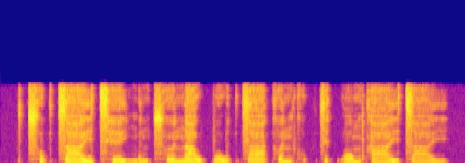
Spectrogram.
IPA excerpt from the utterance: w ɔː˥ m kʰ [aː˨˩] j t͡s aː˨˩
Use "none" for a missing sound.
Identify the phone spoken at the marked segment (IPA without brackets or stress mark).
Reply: aː˨˥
